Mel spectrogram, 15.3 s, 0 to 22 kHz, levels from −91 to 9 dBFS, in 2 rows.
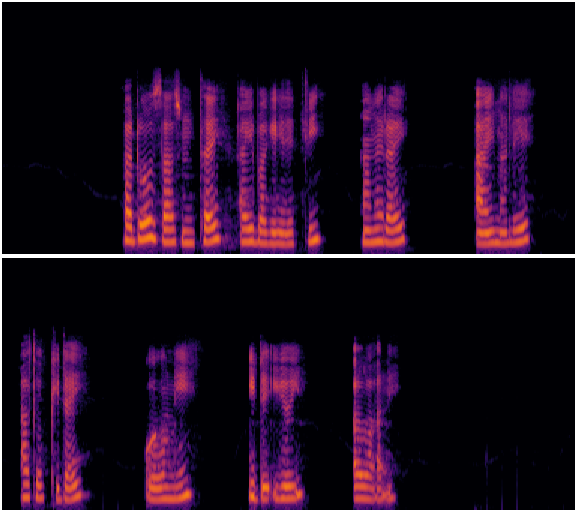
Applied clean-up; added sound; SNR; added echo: neural mask model DeepFilterNet 3.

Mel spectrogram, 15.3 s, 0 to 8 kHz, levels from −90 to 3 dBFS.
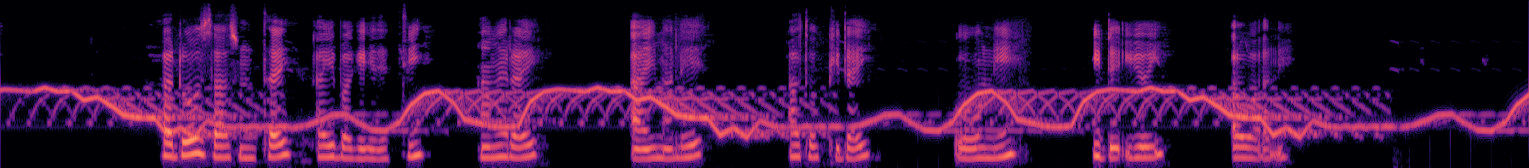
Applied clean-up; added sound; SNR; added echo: classical method spectral subtraction.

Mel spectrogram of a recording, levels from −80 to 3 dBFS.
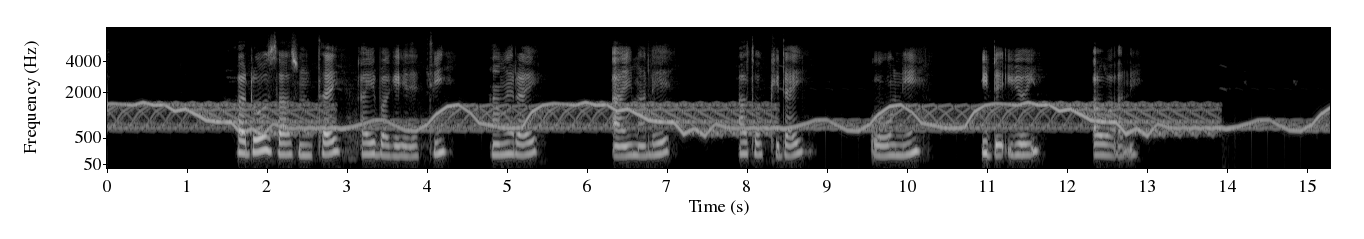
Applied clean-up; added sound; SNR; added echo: none; Musical instrument; 0 dB; none.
